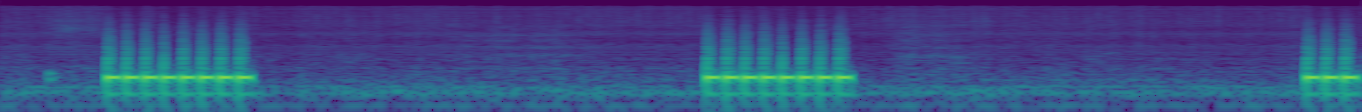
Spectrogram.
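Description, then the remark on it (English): A phone rings unanswered: three loud trilling bursts, each under a second, repeating about every three seconds over a steady low engine-like hum, with no voices. “He don't want to answer.”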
